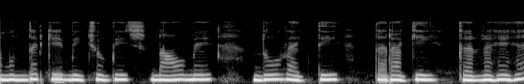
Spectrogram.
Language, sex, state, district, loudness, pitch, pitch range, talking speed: Hindi, female, Maharashtra, Aurangabad, -10 LUFS, 215 Hz, 205-225 Hz, 135 wpm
